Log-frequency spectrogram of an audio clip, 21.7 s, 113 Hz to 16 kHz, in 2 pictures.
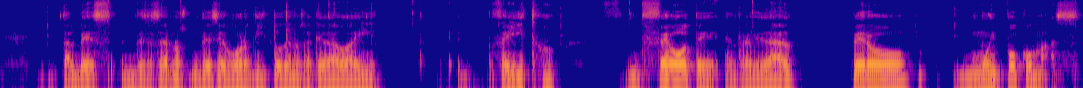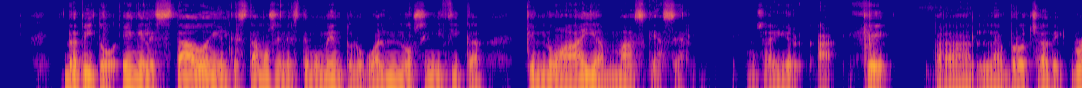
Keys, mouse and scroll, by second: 0.6 middle click, 1.4 click, 2.3 scroll down 1, 2.5 middle click, 2.9 scroll up 1, 3.3-4.2 shift+middle drag, 4.4-5.5 shift+drag, 5.5-6.1 middle drag, 6.6-8.1 drag, 8.1 scroll down 1, 9.5-10.1 middle drag, 10.4 click, 11.3-12.2 middle drag, 12.3-13.5 shift+middle drag, 13.7-15.4 shift+middle drag, 15.6 middle click, 16.4 shift+scroll up 1, 16.6 shift+click, 19.8 g.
